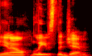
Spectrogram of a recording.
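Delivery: ordinary talk, nothing marked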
